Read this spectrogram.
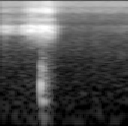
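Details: Adult's neck cracked by self-manipulation, a routine every morning; single brief pop, joint cavitation, with no other sound.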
